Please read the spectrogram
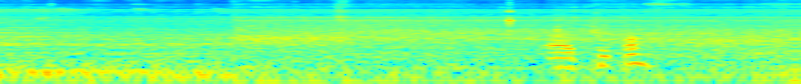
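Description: Outdoor street ambience: steady road-traffic noise with a low rumble, and a brief voice about three seconds in.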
